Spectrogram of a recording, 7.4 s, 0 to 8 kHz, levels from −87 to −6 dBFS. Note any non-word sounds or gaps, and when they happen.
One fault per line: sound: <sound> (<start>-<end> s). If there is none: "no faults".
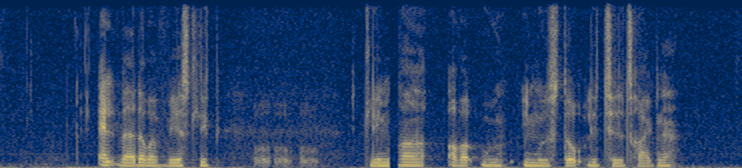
sound: laugh (2.5-3.2 s)
sound: dropout (3.9-4.0 s)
